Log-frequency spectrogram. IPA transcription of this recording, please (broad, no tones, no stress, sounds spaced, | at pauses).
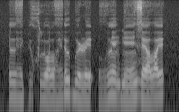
l ɛ̤ pʲ o xʷ l u lˠ ɛ̤ ɾ ɯ ɓ ɯ ɭ e ʔ o̤ l ẽ ɠ ẽ z ɛ lˠ e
